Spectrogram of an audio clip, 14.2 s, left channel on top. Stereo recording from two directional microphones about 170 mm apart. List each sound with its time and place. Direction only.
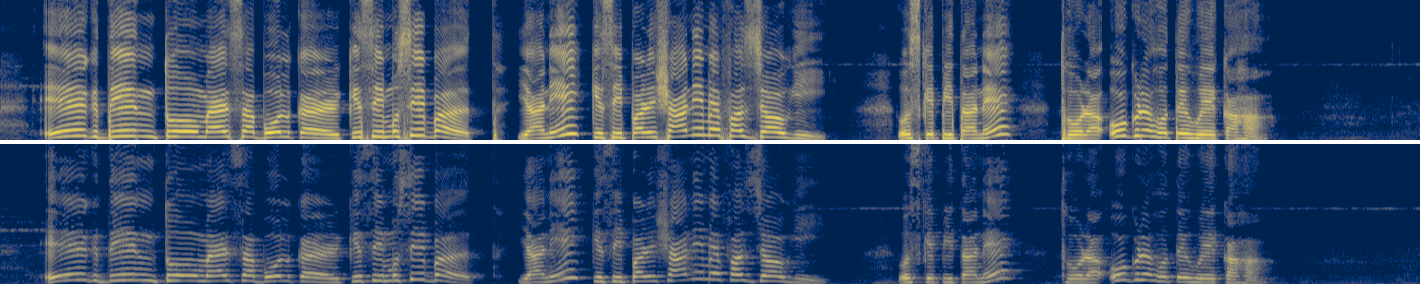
0.0 s speech: 50° left (ahead or behind)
